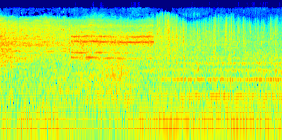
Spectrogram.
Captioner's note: tires squealing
